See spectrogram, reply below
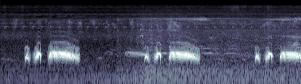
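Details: Spotted dove kept as a decoy repeats its call three times in quick succession: paired short hoots, then a long throaty rolling coo each time, over a faint hiss.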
